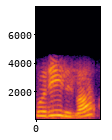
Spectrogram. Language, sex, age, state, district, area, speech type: Kannada, female, 18-30, Karnataka, Mysore, urban, conversation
